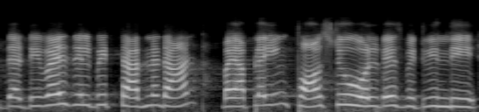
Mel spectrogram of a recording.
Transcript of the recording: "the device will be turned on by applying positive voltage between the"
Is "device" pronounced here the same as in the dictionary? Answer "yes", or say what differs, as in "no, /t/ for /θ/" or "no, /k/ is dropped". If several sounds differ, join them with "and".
yes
